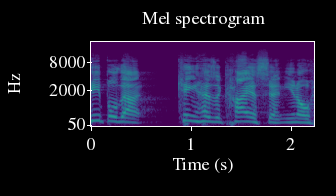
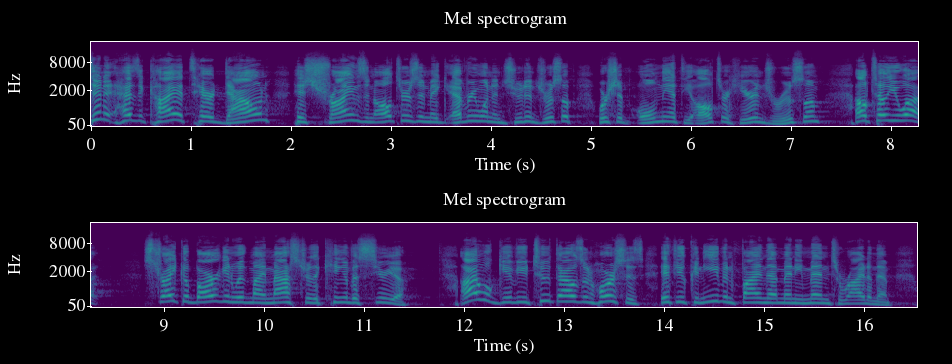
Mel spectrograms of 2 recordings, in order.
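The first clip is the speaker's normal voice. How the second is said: normal talking voice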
